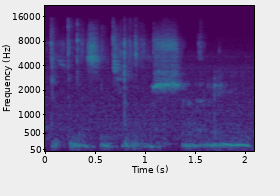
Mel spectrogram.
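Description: Computer keyboard keystrokes: a quick run of key clicks as a short terminal command is typed.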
